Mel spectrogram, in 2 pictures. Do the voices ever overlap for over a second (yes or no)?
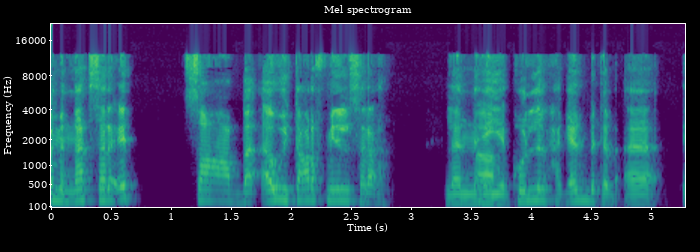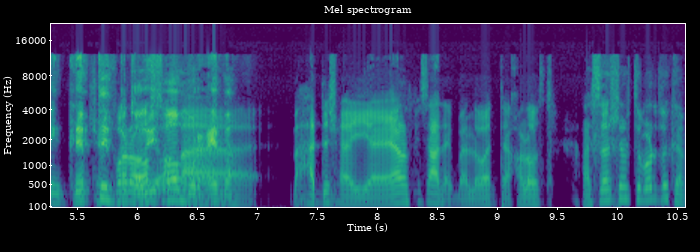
yes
